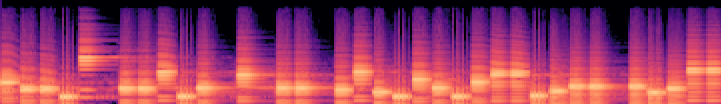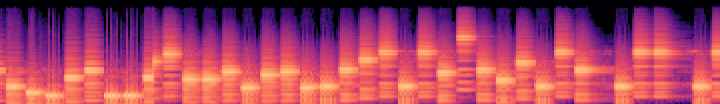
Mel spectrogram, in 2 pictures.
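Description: Hexinverter Mindphaser complex oscillator playing a fast, steady sequence of short enveloped synth notes, about six a second, jumping between pitches. From about six seconds in, the tone grows brighter and more folded as its wavefolder knobs are turned.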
